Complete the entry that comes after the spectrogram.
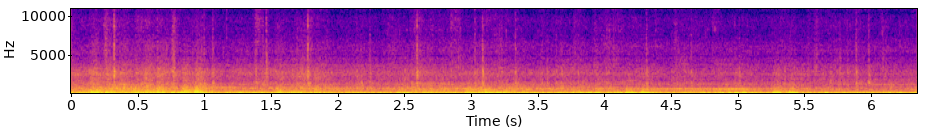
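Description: JR 313 series electric train running, heard inside the car: a steady low rumble of wheels and motors, with a faint motor whine sliding slightly in pitch about four to five seconds in.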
